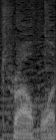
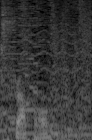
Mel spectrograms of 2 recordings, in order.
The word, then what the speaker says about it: Troupple: best pronunciation of Troupple I've ever heard, though. I always said, like, Truple, because I'm bad at words. I mean, Troupple sounds better, but I mean, it's a trout and an apple.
